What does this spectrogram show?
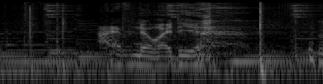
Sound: laughing

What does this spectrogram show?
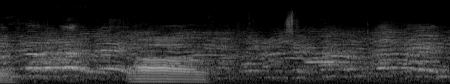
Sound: audience yelling

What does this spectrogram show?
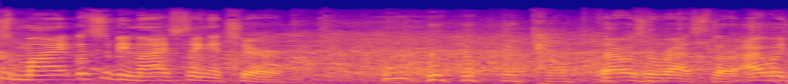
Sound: The Rock and audience laughing

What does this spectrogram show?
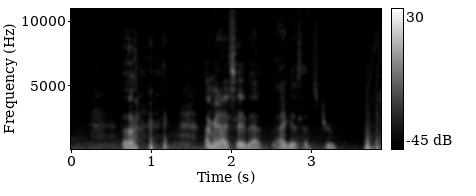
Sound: laughing

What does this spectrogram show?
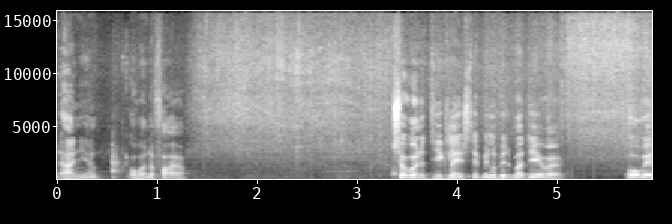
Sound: sizzling

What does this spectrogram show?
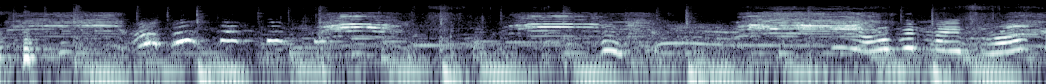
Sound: laughs; laughs and squeals; sea otter vocalizing; laughs, squeals, screams; sea otter vocalizing

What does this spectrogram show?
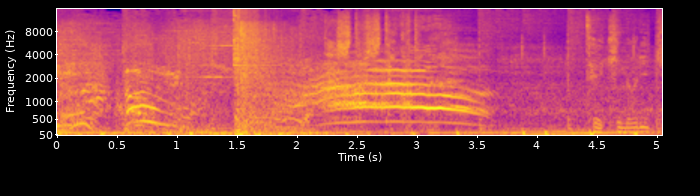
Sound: dying scream

